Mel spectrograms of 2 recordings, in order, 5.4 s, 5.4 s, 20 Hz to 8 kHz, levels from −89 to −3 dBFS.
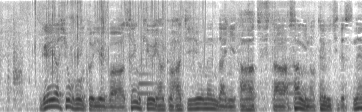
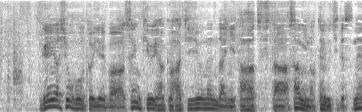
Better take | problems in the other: second | background sound (Crushing + Brass instrument); 15 dB below the speech

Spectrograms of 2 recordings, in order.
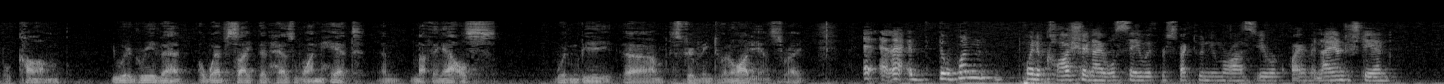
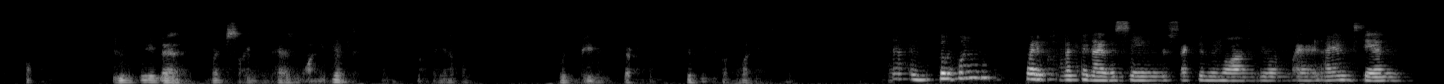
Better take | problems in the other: first | noise reduction (neural mask model DeepFilterNet 3)

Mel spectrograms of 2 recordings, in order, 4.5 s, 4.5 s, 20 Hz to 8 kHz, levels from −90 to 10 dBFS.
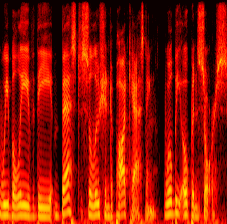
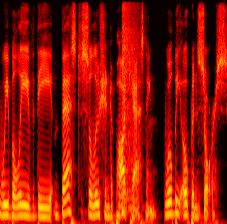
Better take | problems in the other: first | noise reduction (classical method log-MMSE)

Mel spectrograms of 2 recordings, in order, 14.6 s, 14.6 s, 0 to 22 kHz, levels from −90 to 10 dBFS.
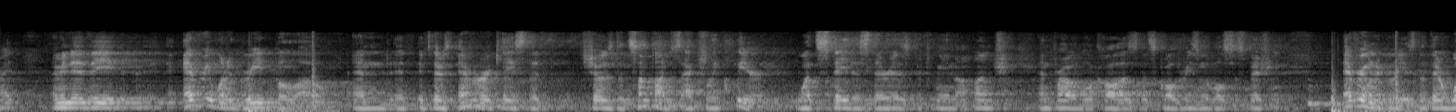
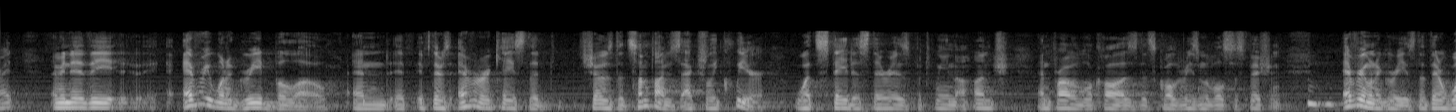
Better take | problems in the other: second | background sound (Car); 5 dB below the speech // room echo; dies away in 2.4 s

